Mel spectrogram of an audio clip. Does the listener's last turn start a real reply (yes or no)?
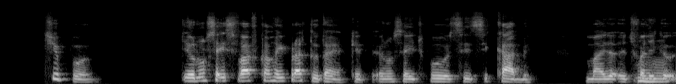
no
